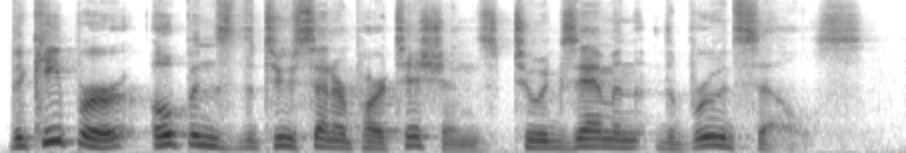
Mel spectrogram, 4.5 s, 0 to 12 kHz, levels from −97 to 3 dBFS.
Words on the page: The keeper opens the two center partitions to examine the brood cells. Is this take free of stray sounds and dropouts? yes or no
yes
